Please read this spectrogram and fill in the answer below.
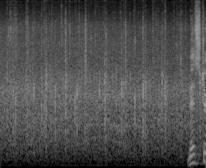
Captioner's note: applause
